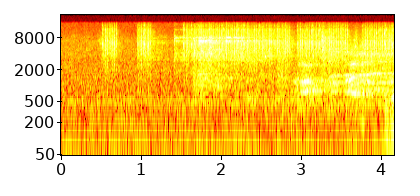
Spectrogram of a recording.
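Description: Faint competition-hall ambience during a weightlifting attempt: a low murmur with a few soft clicks, and faint crowd voices rising in the last second as the clean is caught.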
